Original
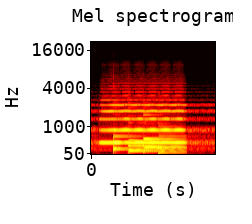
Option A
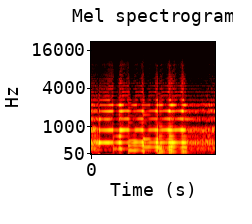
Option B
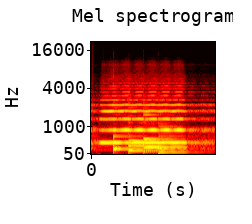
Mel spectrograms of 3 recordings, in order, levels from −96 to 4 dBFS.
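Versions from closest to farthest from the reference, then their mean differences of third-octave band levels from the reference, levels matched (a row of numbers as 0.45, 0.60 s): B, A; 4.0, 6.5 dB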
